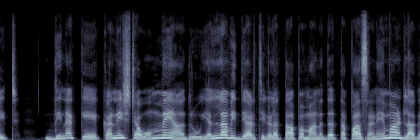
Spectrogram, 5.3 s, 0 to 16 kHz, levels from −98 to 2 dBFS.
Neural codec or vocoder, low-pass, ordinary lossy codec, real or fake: none; 14.4 kHz; AAC, 96 kbps; real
